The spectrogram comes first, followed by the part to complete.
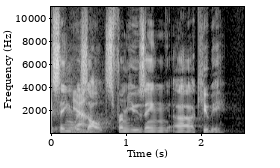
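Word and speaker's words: Cubii: okay now kubi louise how you say it it's cuba qb c-u-b-i-i got it uh so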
